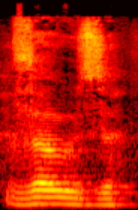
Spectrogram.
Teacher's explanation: If you don't feel that tongue coming out between your teeth, you're going to go d.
